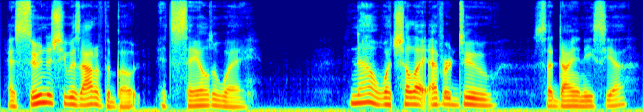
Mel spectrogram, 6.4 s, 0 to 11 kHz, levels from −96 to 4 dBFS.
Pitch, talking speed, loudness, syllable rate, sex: 140 Hz, 185 wpm, -18 LUFS, 5.2 syllables/s, male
